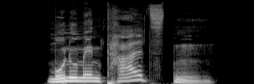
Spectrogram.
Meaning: 1. superlative degree of monumental 2. inflection of monumental: strong genitive masculine/neuter singular superlative degree
- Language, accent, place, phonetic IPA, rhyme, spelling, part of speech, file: German, Germany, Berlin, [monumɛnˈtaːlstn̩], -aːlstn̩, monumentalsten, adjective, De-monumentalsten.ogg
